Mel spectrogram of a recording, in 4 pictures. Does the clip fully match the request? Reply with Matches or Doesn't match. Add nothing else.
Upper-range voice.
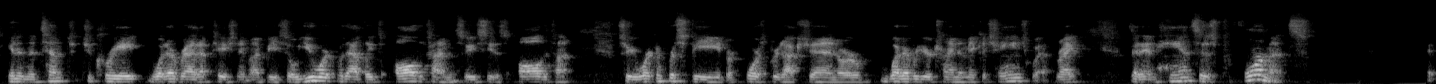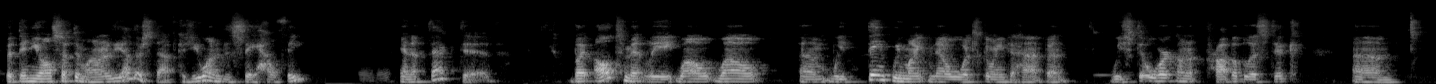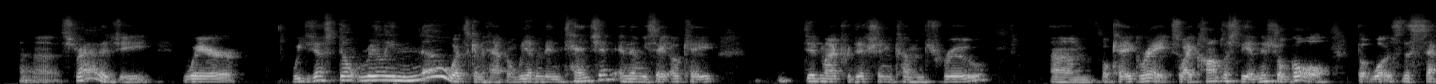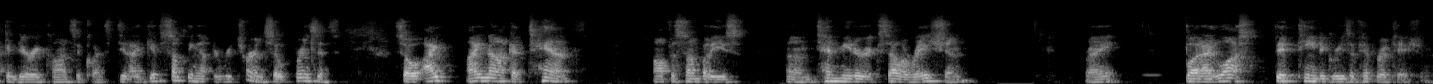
Doesn't match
